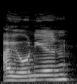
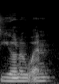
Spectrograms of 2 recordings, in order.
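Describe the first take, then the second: First: The name sounds like 'ionian'. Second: The name sounds like 'yonawin'. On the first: The speaker calls it wrong. "that's not how you pronounce that" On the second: The speaker calls it right. "it's Yonawin"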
